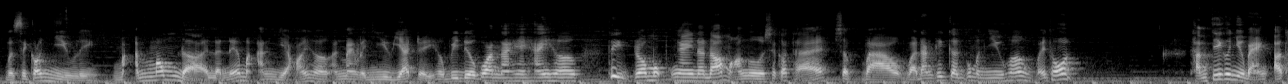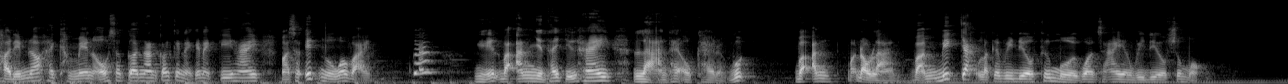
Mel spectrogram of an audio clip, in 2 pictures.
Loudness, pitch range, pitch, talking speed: -21 LUFS, 110-165 Hz, 135 Hz, 270 wpm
